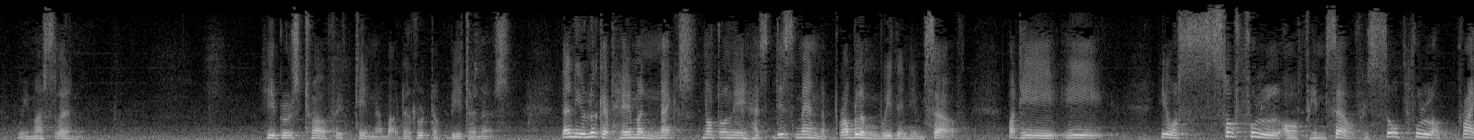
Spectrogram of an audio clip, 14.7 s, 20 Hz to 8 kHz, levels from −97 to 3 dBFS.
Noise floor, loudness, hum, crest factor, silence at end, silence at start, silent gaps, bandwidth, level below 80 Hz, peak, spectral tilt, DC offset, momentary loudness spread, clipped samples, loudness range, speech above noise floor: -50 dBFS; -29 LUFS; none; 20 dB; 0 s; 0 s; none; 8 kHz; -56 dBFS; -10 dBFS; -7 dB/octave; under 0.1%; 13 LU; under 0.1%; 7 LU; 21 dB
